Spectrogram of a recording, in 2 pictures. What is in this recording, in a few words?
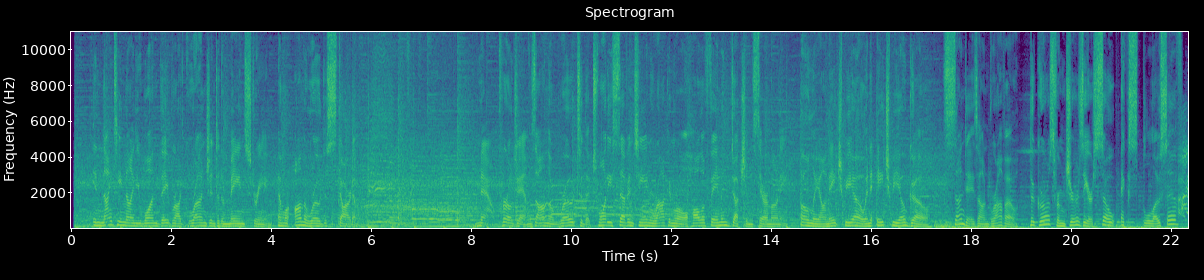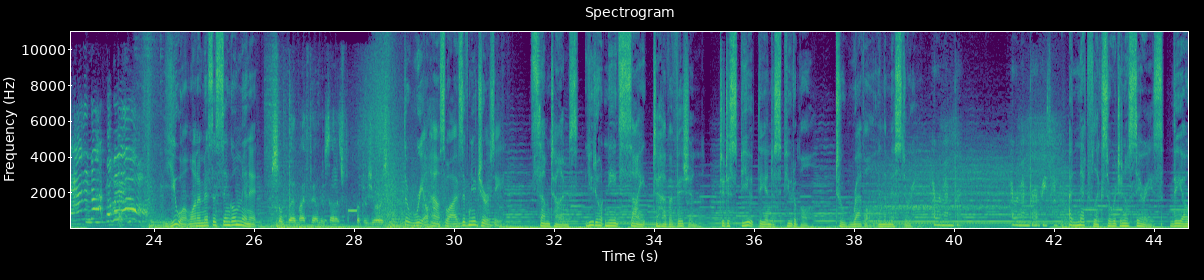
Network Promo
